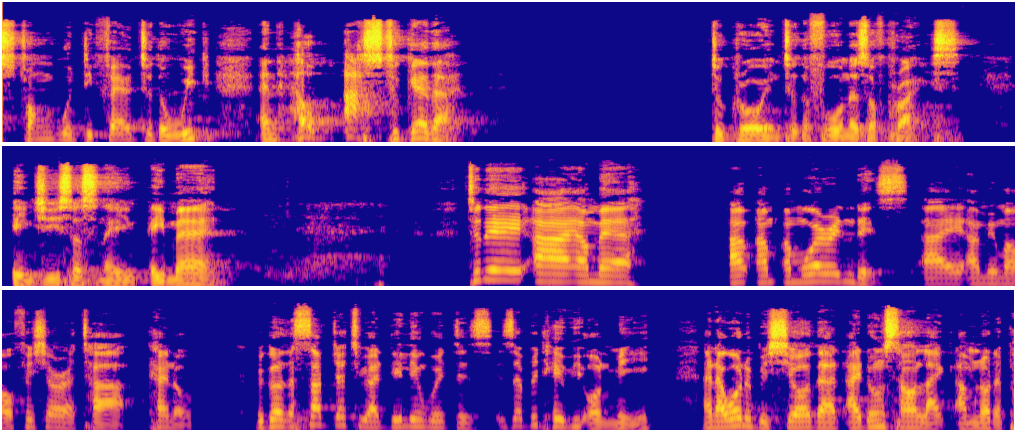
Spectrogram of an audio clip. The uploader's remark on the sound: Sermon preached at CBC Adabraka Campus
